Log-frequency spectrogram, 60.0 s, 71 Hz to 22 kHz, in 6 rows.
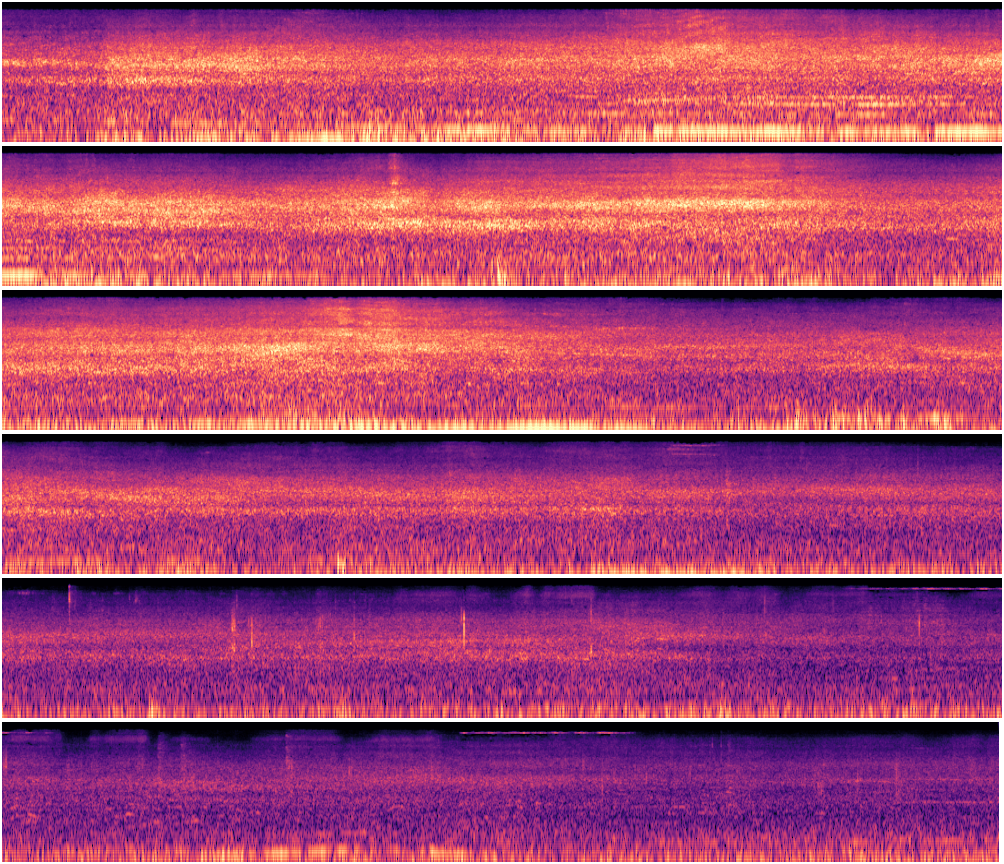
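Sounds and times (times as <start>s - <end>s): cars passing: 0.0s - 59.9s.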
